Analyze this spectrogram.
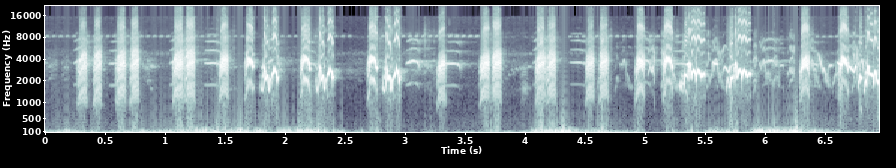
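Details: A sooty-headed bulbul sings loudly to goad rival bulbuls into singing, giving quick chirps and warbled, bubbly phrases over intermittent low rumbling noise.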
